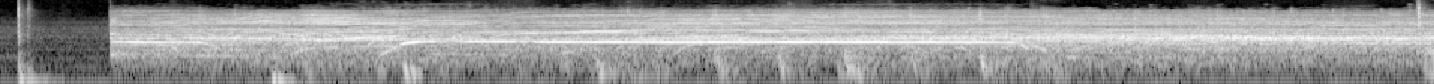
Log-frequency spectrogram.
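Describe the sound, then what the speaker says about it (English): A large crowd cheers and shouts continuously at a Les Twins dance show in a huge venue, a loud sustained roar with whoops and a held high tone, starting abruptly after a brief quiet moment. "There's definitely a crowd."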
